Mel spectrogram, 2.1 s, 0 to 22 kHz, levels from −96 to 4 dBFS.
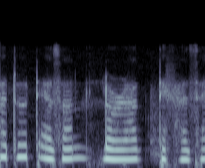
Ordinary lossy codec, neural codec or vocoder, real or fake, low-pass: none; none; real; 7.2 kHz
